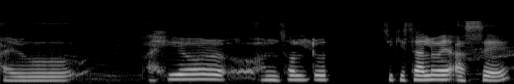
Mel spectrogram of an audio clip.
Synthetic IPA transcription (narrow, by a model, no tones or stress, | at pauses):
aɹu | b̥ahiɹɔɹɔnsɔltʊt | sikitsalojʔasɛ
